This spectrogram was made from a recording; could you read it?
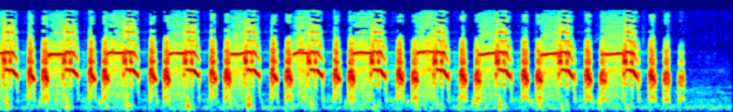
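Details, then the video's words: Grey francolin, known locally as teetar, calling in a fast, steady series of harsh notes, each with a bright rising whistled tone, about a hundred a minute for seven seconds, then stopping abruptly. "Teetar awaz | dakhni teetar awaz | gray francolin teetar voice"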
